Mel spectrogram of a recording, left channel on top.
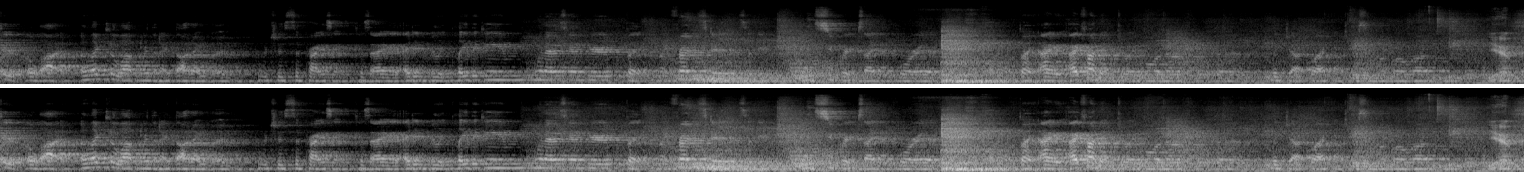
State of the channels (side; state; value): left; quieter; 5.5 dB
